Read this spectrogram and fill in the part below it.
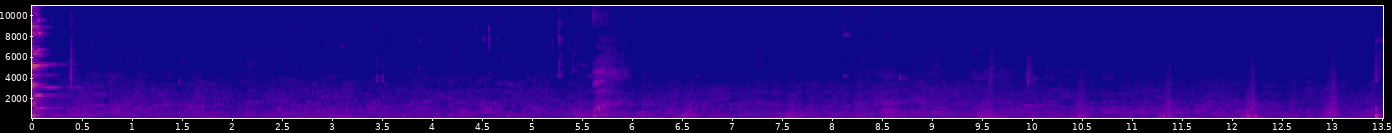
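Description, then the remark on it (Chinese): Glasses of alcohol clink together in a toast, a few bright, sharp chimes scattered through a murmur of background chatter, with one clear clink standing out partway through. “干杯。”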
